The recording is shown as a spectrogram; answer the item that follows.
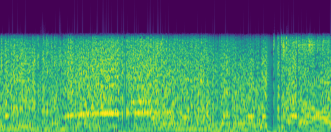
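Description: Live rock band playing: a distorted electric guitar holds a note and bends it upward about half a second in, over bass and drums.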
